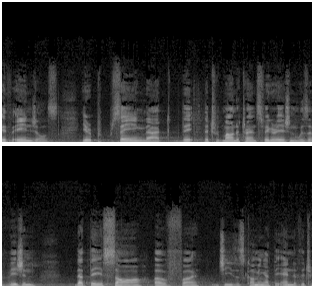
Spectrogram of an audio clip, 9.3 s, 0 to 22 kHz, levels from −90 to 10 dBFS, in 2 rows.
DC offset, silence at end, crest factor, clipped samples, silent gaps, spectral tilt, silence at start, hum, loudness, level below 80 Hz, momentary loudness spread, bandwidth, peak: under 0.1%; 0 s; 20 dB; under 0.1%; none; -5 dB/octave; 0 s; none; -31 LUFS; -54 dBFS; 10 LU; 14 kHz; -10 dBFS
